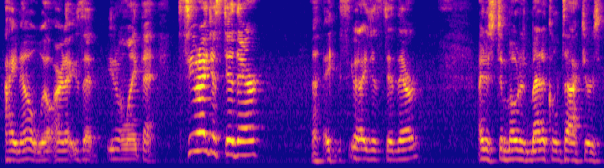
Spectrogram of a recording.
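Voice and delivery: ordinary talk, nothing marked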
